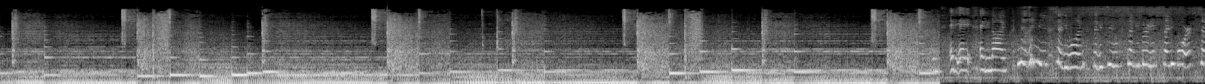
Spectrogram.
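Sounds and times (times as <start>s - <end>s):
steady bass: 0.0s - 9.4s
synth melody: 0.0s - 12.0s.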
